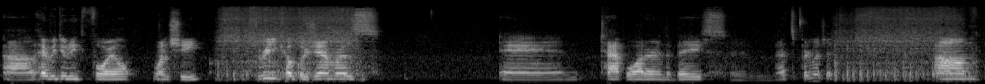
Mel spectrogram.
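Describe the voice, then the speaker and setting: A man's voice: mid-range voice, flat delivery, slow pace, long pauses. Young guy doing a casual review, kinda chill n hesitant, bit far from the mic, noisy. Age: young adult. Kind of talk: casual unscripted review chat. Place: small cluttered indoor room with brick wall. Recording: distant mic, clear background noise.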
